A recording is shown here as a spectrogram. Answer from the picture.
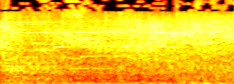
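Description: A steady rushing roar of noise, of the aircraft-engine kind, with a faint high tone running through it.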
